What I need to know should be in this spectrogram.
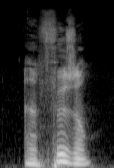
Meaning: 1. pheasant (a bird of family Phasianidae) 2. cock pheasant (male pheasant)
- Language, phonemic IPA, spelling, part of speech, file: French, /fə.zɑ̃/, faisan, noun, Fr-faisan.ogg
